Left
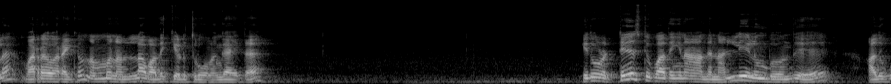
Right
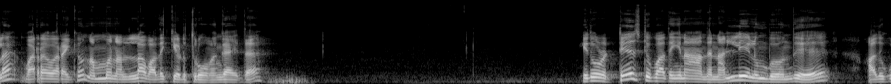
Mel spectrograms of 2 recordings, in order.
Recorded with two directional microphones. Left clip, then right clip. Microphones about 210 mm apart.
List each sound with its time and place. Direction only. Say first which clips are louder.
0.0 s speech: right 7 dB; 40° right (ahead or behind)
5.8 s speech: right 9 dB; 35° right (ahead or behind)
